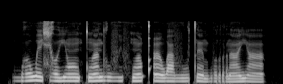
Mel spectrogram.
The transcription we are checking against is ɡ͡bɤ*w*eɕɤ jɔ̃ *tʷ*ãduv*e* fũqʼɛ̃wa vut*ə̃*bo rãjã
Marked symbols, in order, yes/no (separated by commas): yes, yes, no, no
